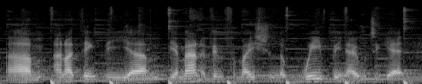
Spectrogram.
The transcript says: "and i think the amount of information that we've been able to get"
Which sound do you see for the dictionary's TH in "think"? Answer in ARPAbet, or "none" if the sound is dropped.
TH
